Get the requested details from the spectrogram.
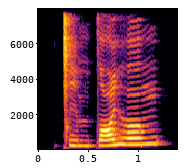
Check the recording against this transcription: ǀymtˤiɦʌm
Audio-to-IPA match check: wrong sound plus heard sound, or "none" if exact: y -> i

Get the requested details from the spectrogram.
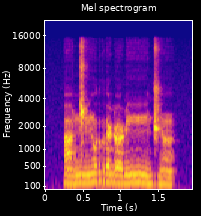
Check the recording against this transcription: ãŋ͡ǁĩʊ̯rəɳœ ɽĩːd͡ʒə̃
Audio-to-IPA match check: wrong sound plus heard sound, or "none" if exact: none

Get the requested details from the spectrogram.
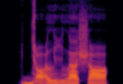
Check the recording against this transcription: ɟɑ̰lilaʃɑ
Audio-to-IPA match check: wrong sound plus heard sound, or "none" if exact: none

